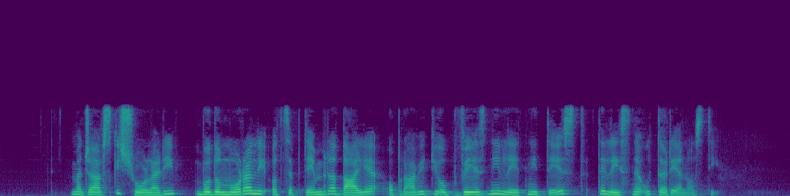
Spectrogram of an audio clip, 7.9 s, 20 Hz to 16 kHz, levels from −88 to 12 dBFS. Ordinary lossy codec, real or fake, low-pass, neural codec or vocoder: none; fake; 7.2 kHz; codec, 16 kHz, 1 kbps, X-Codec, WavLM features, trained on Multilingual LibriSpeech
